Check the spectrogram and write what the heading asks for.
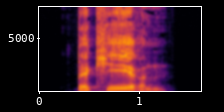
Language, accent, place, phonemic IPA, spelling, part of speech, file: German, Germany, Berlin, /bəˈkeːʁən/, bekehren, verb, De-bekehren.ogg
- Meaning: to convert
